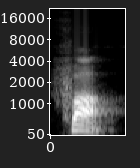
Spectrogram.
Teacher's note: اوپر کے سامنے والے بڑے دونوں دانتوں کا سرا اور نیچے کے ہونٹ کی تری، یہ فا کا مخرج ہے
